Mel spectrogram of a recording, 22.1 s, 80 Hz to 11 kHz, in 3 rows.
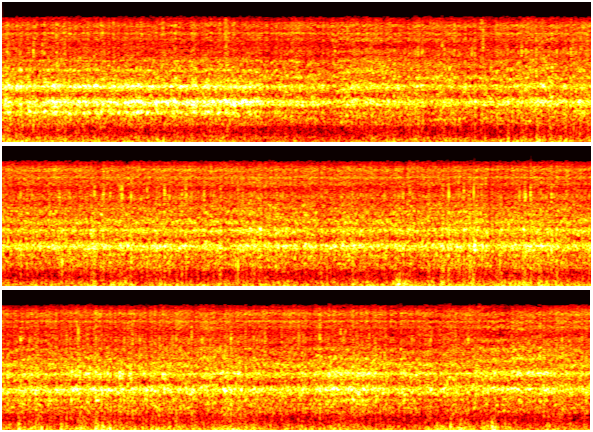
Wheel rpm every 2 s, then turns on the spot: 160, 160, 160, 160, 160, 160, 160, 170, 170, 160, 160.
none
